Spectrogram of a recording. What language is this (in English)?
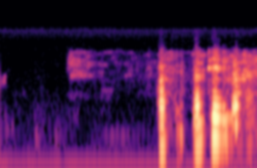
Odia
